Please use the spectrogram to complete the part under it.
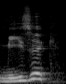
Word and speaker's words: mesic: I always pronounced it mesic. Is the right way of saying it mesic? – I say mesic too, so.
